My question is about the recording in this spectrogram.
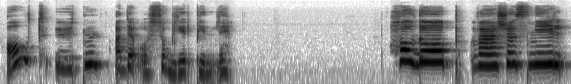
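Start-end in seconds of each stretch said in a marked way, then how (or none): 4.0-5.6 pleading. Acted. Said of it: "mumler Alice".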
